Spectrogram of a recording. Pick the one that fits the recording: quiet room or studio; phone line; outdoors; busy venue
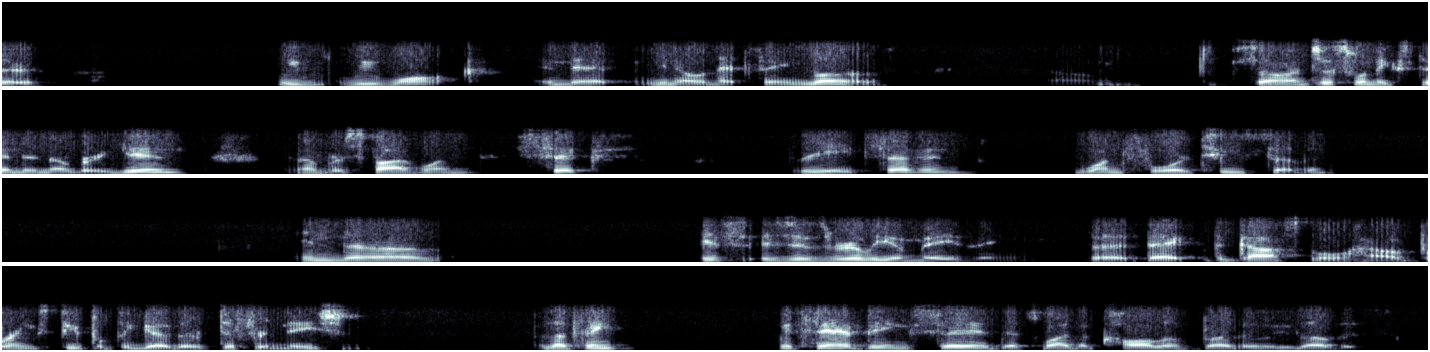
phone line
